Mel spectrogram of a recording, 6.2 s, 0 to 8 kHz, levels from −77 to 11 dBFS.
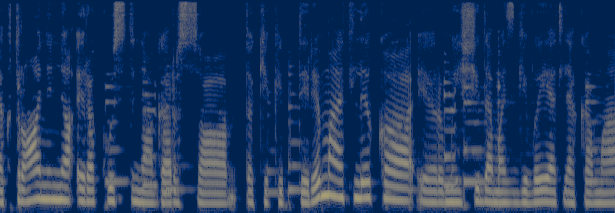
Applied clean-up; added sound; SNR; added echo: classical method Wiener filter.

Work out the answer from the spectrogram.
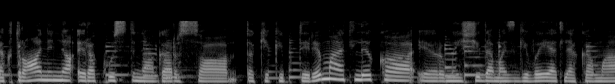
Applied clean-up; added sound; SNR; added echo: none; Electric guitar; 15 dB; none.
